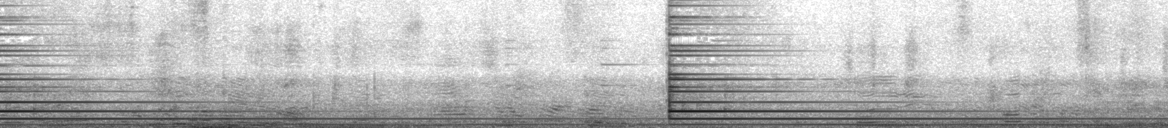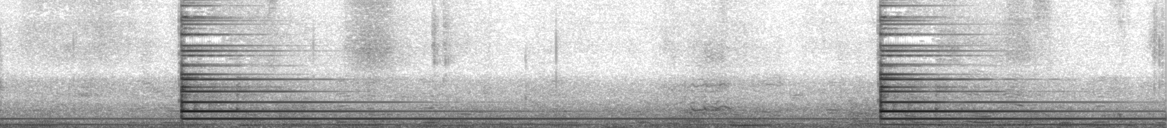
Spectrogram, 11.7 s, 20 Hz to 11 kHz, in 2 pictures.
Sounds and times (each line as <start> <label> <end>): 0.0 Astronomical Clock 11.6
0.0 crowds 11.6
